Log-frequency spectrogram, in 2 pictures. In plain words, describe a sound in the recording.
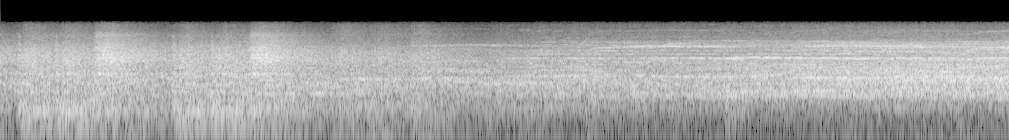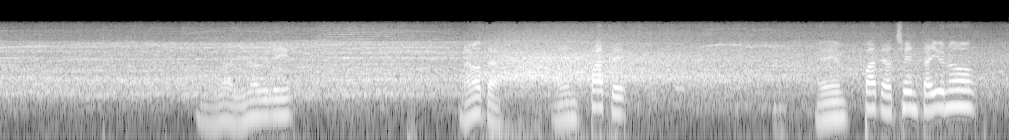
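A large crowd murmurs and whistles in an echoing arena.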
